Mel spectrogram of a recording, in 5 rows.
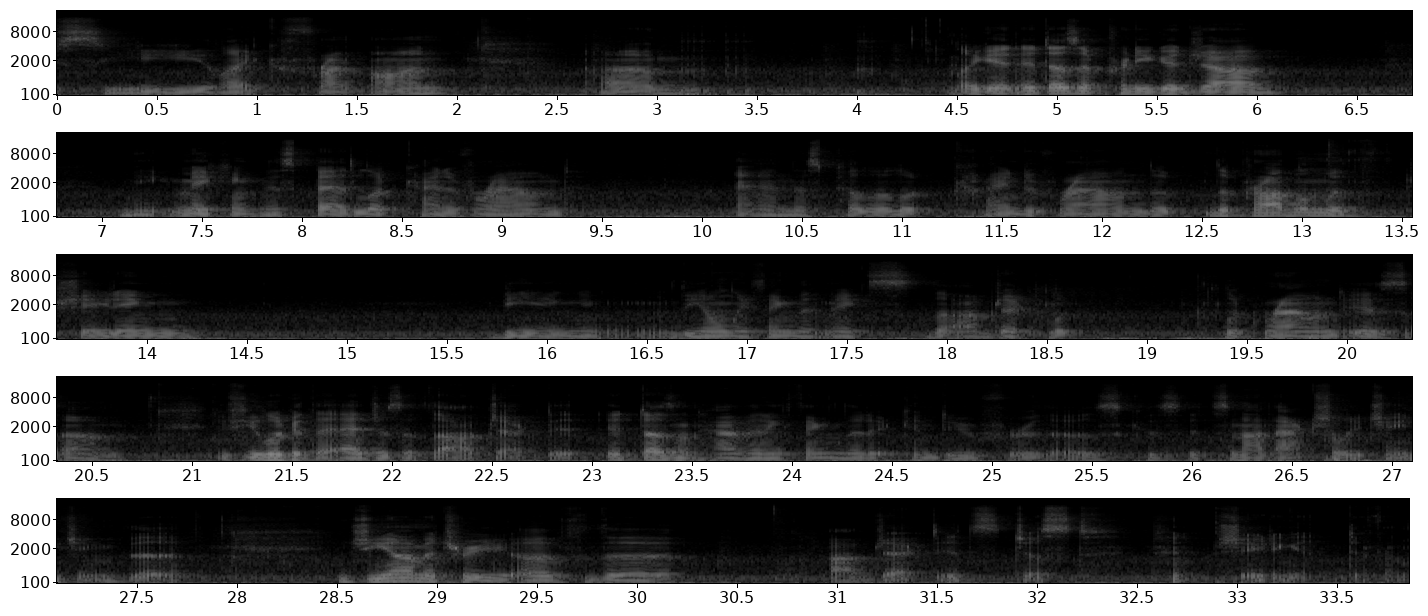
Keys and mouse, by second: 33.0-33.8 right drag.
